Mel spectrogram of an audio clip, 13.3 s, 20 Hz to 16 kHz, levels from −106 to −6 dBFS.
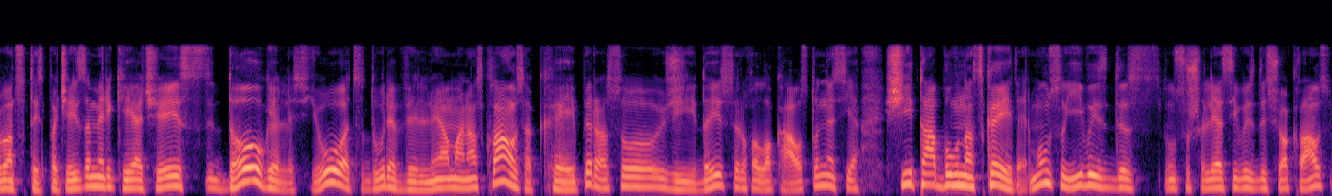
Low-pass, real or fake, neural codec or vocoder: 7.2 kHz; real; none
